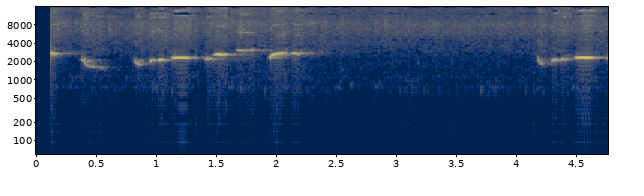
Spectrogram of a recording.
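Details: Munchique wood wren, endemic to Colombia, singing at Alto La Eme: a short series of clear, pure whistled notes, some sliding down and others level, then a pause before the phrase starts again.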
